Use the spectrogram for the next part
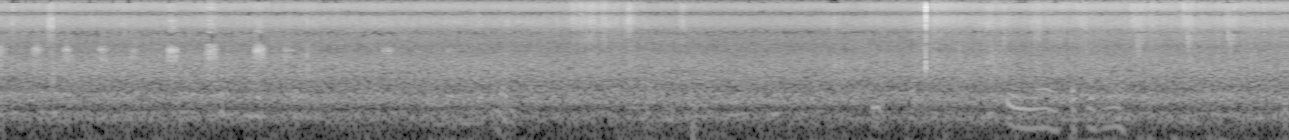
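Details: Honey bees at the hive during a honey harvest with hive inspection and honeycomb removal; a steady, low-level broadband buzzing runs throughout, with a sharp click near the middle and faint voices in the background.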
